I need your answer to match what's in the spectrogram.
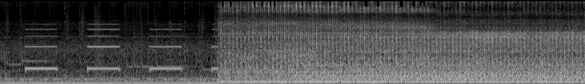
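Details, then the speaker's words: VW Passat B8 2.0 TDI EA288 (DFGA) diesel after repair, cold start for warm-up without VCDS coolant bleeding, about 7 L coolant in system: warning chimes, then steady even idle, no knock or misfire; normal. "And now I will warm up engine without bleeding coolant system with VCDS."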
